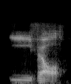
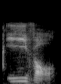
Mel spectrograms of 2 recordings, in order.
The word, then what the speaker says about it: evil: it's a thank you it's like sheep evil uh okay the the word is devil short e evil long e the long e sound long yeah uh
